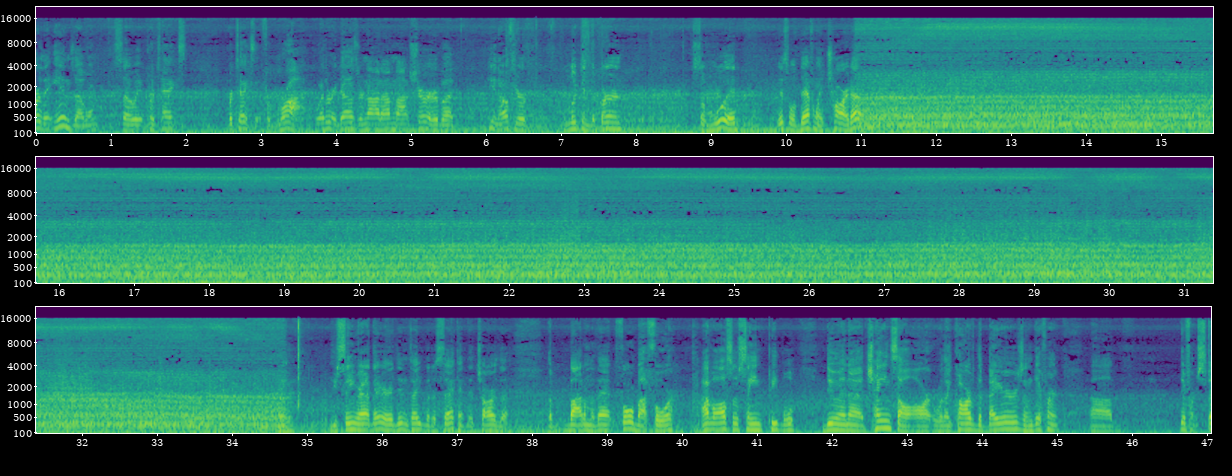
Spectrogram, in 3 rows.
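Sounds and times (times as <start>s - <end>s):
propane torch flame rushing: 0.0s - 38.8s.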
